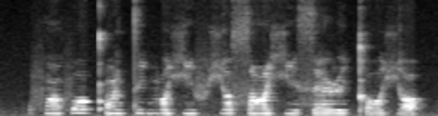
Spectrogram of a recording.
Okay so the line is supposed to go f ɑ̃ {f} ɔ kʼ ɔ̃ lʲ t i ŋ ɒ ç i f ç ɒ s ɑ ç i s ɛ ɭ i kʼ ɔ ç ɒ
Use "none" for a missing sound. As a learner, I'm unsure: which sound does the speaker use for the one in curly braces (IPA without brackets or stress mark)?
f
